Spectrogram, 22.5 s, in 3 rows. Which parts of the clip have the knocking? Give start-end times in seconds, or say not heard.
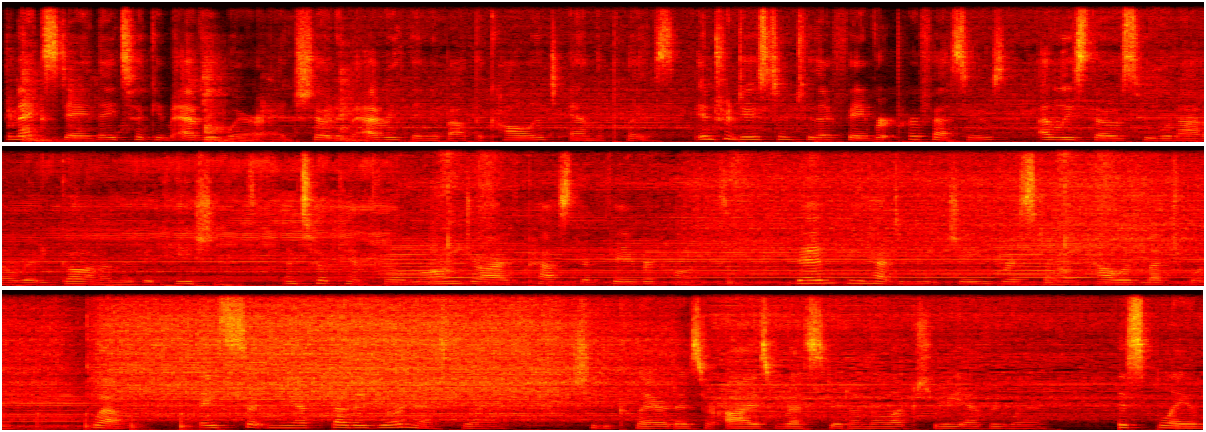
15.2-16.3.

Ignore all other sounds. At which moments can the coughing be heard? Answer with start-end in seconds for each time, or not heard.
not heard.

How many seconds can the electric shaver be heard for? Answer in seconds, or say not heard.
14 s.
